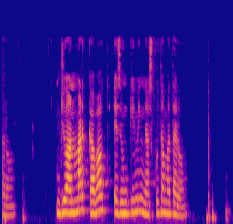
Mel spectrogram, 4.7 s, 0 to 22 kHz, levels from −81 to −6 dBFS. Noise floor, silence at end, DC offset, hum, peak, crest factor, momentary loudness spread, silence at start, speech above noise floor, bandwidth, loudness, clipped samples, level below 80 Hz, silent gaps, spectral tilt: -62 dBFS; 0.1 s; under 0.1%; none; -4 dBFS; 20 dB; 22 LU; 0.05 s; 40 dB; 11.5 kHz; -21 LUFS; under 0.1%; -60 dBFS; none; -5 dB/octave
